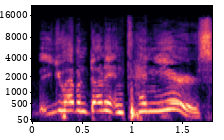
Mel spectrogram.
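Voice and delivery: high and slow, disbelieving; incredulous retort. Retold or imitated. Guest doubting Scotty's finisher, high and slow. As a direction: press him on it.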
